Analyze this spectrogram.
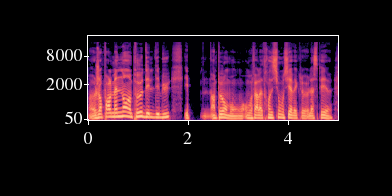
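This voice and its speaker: A fairly high-pitched man with a southern French accent, lively intonation and a fairly quick pace, on a very clean recording with a silent background. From southern France. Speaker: basketball podcaster. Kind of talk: solo podcast analysis. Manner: hesitant, many filler sounds.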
